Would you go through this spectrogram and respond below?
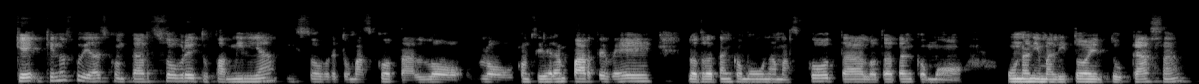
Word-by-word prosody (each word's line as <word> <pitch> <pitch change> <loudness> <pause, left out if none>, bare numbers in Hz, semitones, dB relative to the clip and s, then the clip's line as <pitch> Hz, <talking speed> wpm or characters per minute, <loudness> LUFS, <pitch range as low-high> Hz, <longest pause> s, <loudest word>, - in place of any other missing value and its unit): ¿qué 155 -2 +5
qué 175 - -2
nos 195 +2 -5
pudieras 145 -7 -1
contar 135 -3 -3
sobre 145 +2 0
tu 135 -4 -11
familia 130 +7 -2
y 130 -1 -24
sobre 125 -2 -6
tu 120 - -10
mascota? 120 -2 -3
¿Lo 115 0 0 0.2
lo 115 -4 -2
consideran 130 +1 0
parte 135 0 +3
de? 145 +3 +1 0.3
¿Lo 125 - +5
tratan 130 +1 +2
como 125 -1 -2
una 120 -1 -1
mascota? 120 +2 -1
¿Lo 120 -1 -2
tratan 125 +1 +1
como 235 - -4 0.4
un 135 -1 +6
animalito 125 0 +4
en 125 -1 +2
tu 120 -2 -4
casa? 130 +3 -1
130 Hz, 150 wpm, -23 LUFS, 120-140 Hz, 0.4 s, un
